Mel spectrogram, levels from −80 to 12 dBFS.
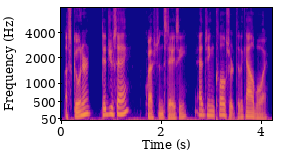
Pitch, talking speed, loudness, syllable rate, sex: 125 Hz, 170 wpm, -19 LUFS, 5.5 syllables/s, male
